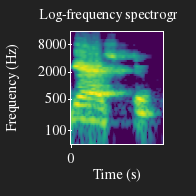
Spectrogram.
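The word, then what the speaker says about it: guest: जी यू ई एस टी, इसमें you silent रहेगा, इसको हम कैसे पढ़ेंगे? गेस्ट, गेस्ट।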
